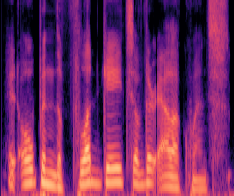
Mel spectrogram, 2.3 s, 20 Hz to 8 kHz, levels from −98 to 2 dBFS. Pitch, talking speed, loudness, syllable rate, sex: 140 Hz, 180 wpm, -18 LUFS, 6.4 syllables/s, male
